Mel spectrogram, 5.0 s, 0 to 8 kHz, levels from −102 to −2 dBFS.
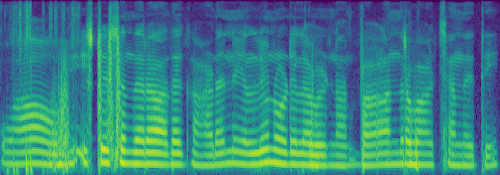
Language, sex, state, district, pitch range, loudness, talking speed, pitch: Kannada, female, Karnataka, Belgaum, 180-200 Hz, -16 LUFS, 145 wpm, 190 Hz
